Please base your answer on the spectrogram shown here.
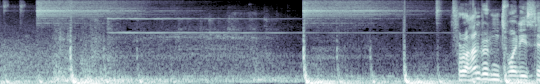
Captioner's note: suspenseful music; elevator beeping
